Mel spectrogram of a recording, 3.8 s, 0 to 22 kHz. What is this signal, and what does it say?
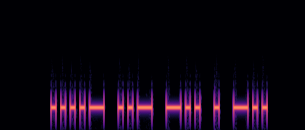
Morse code, heard as a keyed tone, about 20 wpm, 700 Hz. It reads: 4UDED
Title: Five Challenging Letter-Number Combinations 20wpm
